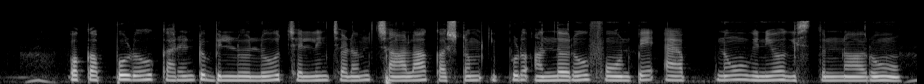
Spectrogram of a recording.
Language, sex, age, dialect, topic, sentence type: Telugu, female, 18-24, Central/Coastal, banking, statement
